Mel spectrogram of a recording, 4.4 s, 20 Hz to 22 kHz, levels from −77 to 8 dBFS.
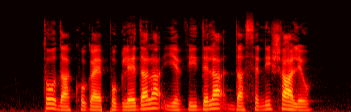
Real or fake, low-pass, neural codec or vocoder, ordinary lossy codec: fake; 19.8 kHz; vocoder, 48 kHz, 128 mel bands, Vocos; none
